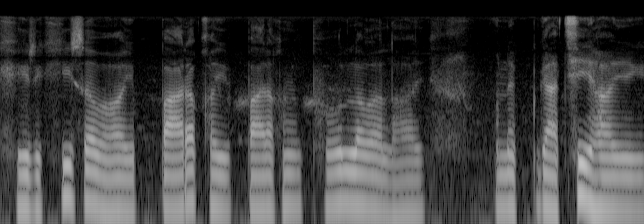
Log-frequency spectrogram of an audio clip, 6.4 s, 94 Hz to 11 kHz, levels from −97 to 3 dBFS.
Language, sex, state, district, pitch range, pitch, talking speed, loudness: Bajjika, male, Bihar, Vaishali, 125-140 Hz, 130 Hz, 120 wpm, -34 LUFS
